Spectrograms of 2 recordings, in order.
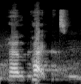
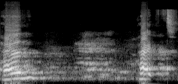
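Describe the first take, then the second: First: हैंड फैक्ट run together, softly, with a light closing t; joined, light final T. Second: हैंड ... फैक्ट in two separate parts, light t last; split, light final T. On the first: Teacher putting the word back together, हैंड फैक्ट joined with light T. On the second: Teacher breaking the word down for students, हैंड / फैक्ट split, light T. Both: Shown as a demonstration. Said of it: "हल्का ट लेके जाएंगे".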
